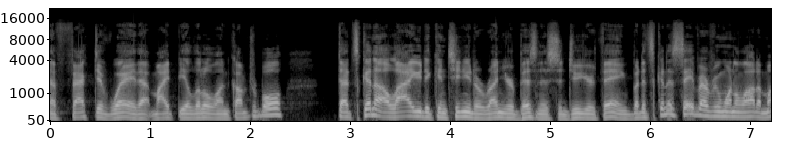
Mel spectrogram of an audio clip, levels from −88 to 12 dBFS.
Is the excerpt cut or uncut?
uncut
